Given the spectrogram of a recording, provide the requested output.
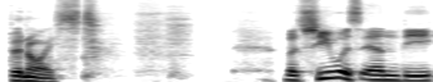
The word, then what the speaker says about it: Benoist: No, it's not Benoit. It's Benoist.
